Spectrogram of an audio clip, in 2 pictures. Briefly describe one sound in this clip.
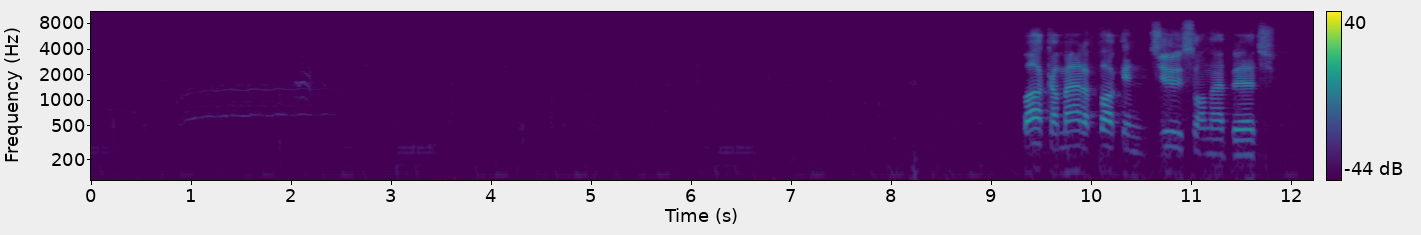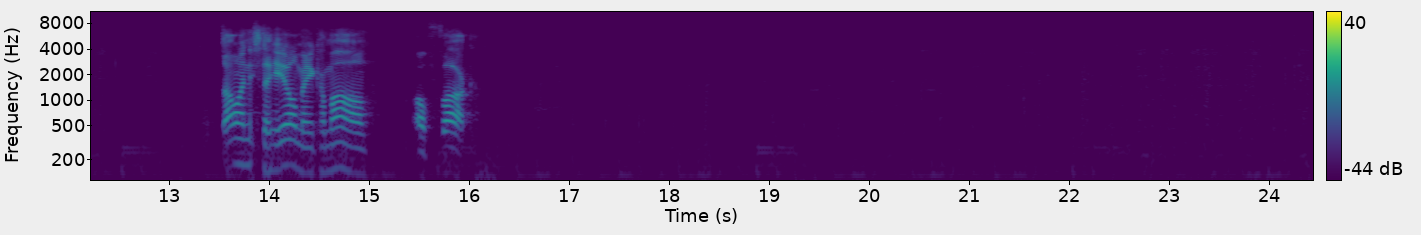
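Footsteps run quickly over rough ground.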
